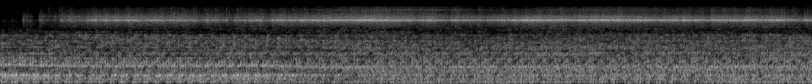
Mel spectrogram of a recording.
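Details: Subaru EJ22 engine with rough, lumpy idle, loose rattle and irregular surging for weeks; caused by a bad mass airflow sensor connection, pressing on the MAF housing smoothed the idle and a replacement sensor fixed it.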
